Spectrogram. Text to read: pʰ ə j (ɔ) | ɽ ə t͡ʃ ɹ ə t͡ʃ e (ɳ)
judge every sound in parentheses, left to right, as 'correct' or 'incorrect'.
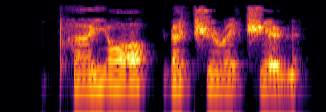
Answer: correct, correct

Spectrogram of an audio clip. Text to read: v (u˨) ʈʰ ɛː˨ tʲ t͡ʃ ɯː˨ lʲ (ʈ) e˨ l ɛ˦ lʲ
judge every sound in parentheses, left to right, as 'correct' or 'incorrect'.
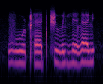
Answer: incorrect: uː˨, incorrect: n

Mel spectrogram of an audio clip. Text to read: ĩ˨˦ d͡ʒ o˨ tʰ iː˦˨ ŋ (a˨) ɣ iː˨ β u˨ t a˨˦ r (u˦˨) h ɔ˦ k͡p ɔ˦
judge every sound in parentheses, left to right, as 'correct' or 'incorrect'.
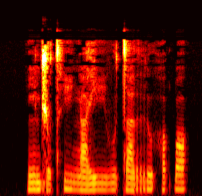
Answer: correct, correct

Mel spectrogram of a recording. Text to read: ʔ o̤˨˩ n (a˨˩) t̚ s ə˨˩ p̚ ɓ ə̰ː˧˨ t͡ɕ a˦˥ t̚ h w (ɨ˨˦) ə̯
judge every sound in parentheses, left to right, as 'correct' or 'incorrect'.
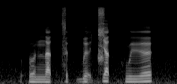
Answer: correct, correct

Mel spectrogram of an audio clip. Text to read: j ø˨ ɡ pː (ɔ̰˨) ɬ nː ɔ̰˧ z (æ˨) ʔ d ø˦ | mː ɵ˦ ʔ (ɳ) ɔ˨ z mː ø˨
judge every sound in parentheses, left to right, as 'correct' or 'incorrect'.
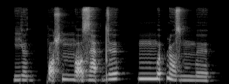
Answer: incorrect: ɔ̰˧, correct, correct

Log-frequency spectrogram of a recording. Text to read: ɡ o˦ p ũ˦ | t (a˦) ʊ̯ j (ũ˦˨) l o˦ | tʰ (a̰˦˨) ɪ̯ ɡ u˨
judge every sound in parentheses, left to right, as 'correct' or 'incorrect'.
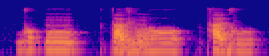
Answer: incorrect: a̰˦˨, correct, correct

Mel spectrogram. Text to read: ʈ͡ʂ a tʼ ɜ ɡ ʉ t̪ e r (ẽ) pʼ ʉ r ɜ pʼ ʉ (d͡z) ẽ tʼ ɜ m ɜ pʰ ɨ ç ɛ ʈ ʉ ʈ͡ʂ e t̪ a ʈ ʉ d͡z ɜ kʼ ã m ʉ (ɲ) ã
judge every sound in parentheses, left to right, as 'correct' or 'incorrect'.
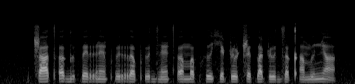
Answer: correct, correct, correct

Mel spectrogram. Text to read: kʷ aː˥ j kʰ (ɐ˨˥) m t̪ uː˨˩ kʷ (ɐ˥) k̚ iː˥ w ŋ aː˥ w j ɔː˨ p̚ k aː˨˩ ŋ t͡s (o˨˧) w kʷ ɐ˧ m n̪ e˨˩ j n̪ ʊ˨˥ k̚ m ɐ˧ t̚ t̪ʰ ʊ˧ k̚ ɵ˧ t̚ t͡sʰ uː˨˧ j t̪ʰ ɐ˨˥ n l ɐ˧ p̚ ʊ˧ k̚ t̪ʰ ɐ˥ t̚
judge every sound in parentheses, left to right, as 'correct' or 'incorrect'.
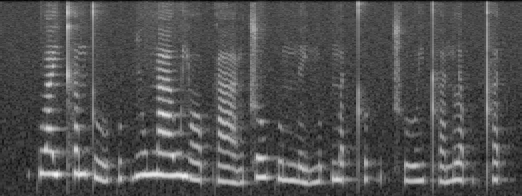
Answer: incorrect: ɐ˥, incorrect: ɐ˧, incorrect: o˥

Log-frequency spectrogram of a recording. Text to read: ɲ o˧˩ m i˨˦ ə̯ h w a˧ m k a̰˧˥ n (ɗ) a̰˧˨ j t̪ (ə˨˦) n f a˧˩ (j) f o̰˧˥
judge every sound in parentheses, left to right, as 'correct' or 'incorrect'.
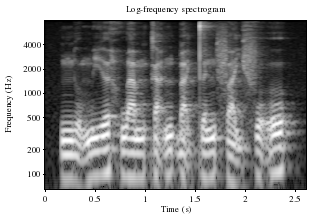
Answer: incorrect: ɓ, correct, correct

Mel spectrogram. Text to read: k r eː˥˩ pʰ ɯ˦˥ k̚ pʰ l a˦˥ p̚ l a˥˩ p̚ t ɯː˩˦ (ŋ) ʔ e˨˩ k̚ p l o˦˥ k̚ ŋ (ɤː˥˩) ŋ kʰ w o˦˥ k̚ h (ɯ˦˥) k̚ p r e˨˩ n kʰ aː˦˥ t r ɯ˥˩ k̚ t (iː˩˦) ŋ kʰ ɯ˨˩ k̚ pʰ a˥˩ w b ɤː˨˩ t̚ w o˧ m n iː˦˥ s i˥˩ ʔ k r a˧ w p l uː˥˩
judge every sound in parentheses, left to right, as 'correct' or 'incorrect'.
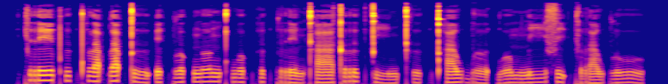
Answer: incorrect: none, correct, correct, correct

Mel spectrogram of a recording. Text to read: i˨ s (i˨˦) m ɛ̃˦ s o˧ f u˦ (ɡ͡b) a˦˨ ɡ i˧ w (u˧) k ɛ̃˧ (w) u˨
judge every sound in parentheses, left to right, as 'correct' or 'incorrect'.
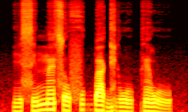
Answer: correct, correct, incorrect: u˨, correct

